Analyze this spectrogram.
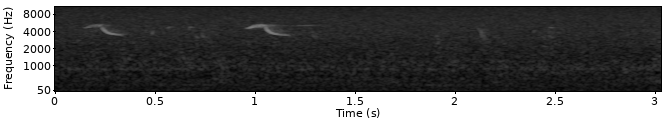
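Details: Common sandpiper at Wyver Lane giving thin, high, down-slurred whistled notes, two clear ones about a second apart and a fainter third, over a steady low rumble.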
